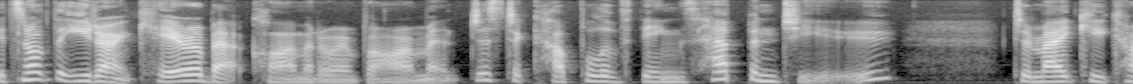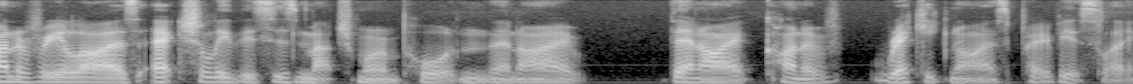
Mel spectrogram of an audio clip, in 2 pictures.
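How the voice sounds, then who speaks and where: Speaking at a fairly quick pace, a woman with an Australian accent comes through in a dry, close sound with no echo. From South Australia. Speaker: climate communication researcher and author. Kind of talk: casual interview chat.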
